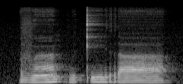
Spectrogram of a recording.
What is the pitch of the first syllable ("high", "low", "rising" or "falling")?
rising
